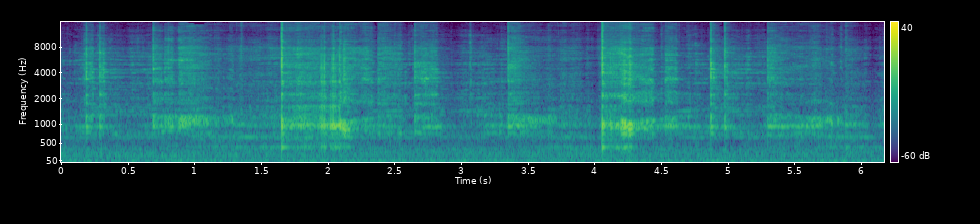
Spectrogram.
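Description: Fingers twist the lid on and off a small, round, hollow and empty gold metal candle tin and rub its rim. Bright metallic scraping with a ringing tone near 930 Hz runs in bursts, broken by sharp clicks that die away almost at once.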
